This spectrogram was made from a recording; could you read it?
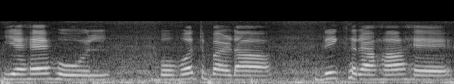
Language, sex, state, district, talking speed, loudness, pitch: Hindi, female, Haryana, Rohtak, 90 wpm, -15 LUFS, 220 Hz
